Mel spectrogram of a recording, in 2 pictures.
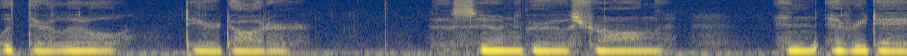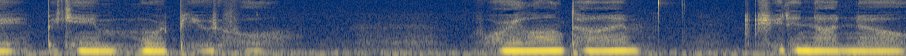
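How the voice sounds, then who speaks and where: Very slow, soft-spoken speech broken by long, frequent pauses. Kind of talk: sleep story.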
